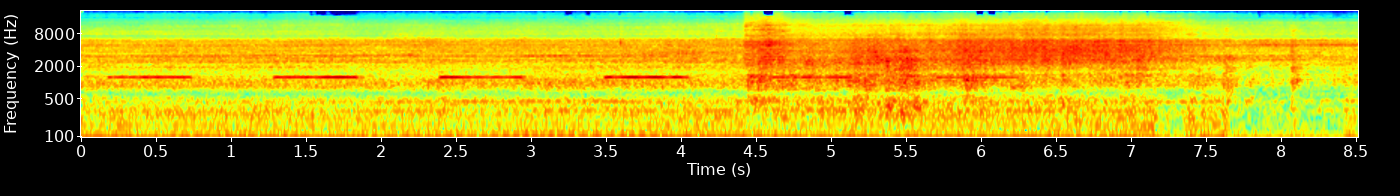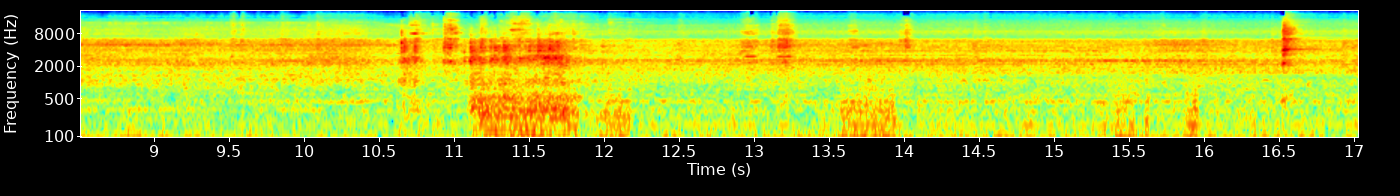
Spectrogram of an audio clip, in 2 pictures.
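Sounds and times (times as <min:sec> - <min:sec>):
reversing beeper: 0:00.0 - 0:06.4
heavy diesel engines running: 0:00.0 - 0:17.0
rumble with clatter: 0:04.4 - 0:17.0.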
